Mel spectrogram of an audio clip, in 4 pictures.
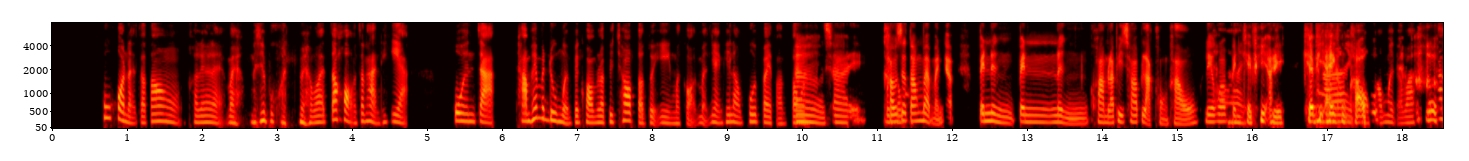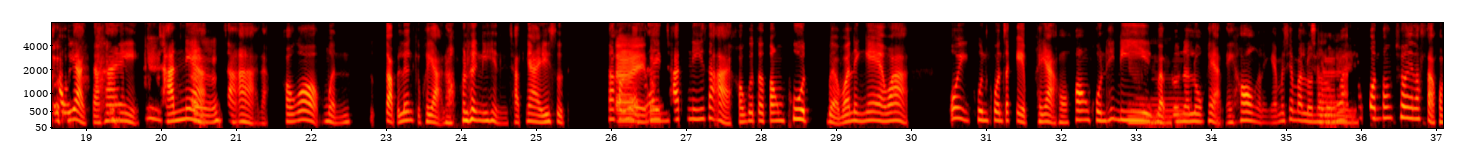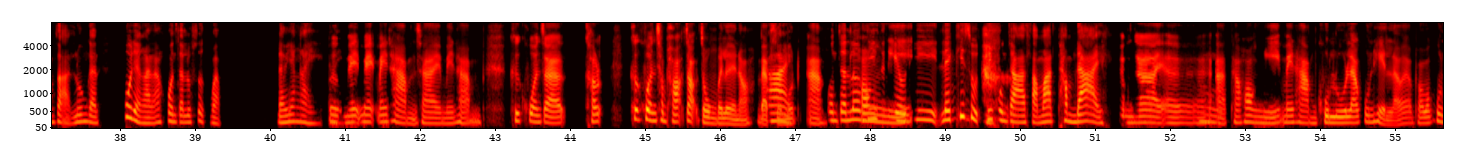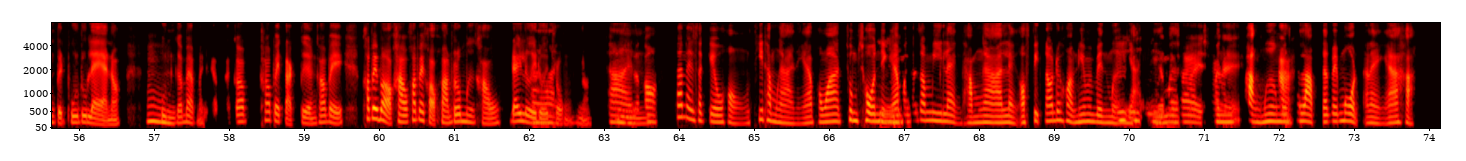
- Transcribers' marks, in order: laughing while speaking: "KPI KPI ของเขา เออ"; laughing while speaking: "เนาะ เพราะเรื่องนี้"; in English: "สเกล"; chuckle; in English: "สเกล"
- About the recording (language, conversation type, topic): Thai, podcast, คุณคิดว่า “ความรับผิดชอบร่วมกัน” ในชุมชนหมายถึงอะไร?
